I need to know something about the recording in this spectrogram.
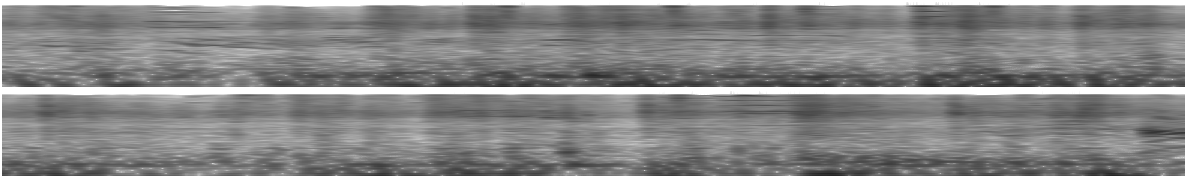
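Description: Keyboard keys and a mouse click quickly.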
